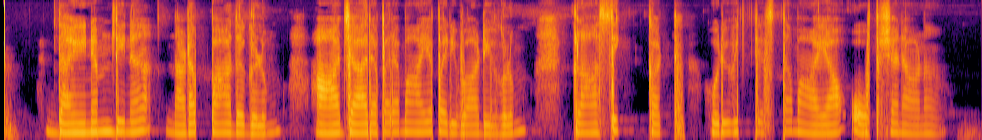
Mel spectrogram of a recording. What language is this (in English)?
Malayalam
